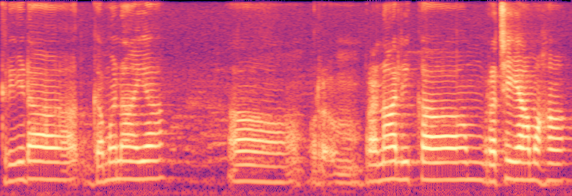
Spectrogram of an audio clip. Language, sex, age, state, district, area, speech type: Sanskrit, female, 45-60, Telangana, Nirmal, urban, spontaneous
